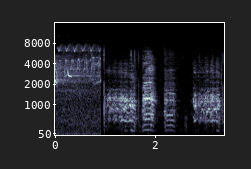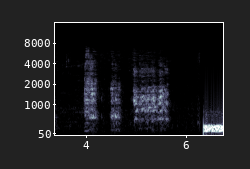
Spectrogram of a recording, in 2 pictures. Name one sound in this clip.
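Turkeys gobble loudly in short bursts.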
